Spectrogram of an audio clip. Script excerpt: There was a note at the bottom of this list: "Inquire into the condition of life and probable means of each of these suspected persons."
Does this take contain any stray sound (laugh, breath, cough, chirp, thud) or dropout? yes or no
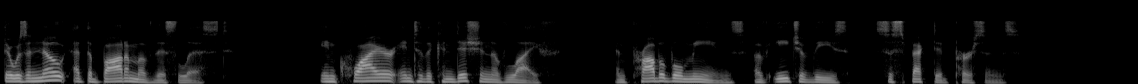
no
